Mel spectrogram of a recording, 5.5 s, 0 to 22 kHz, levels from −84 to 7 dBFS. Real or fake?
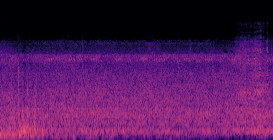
real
